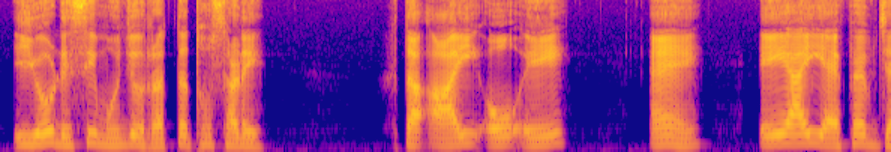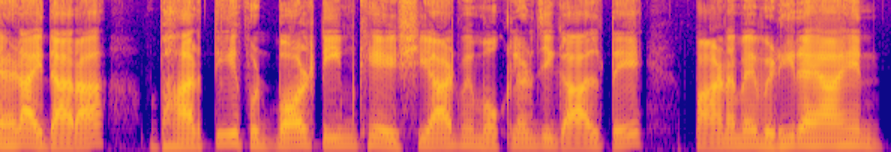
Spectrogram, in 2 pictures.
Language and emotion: Sindhi, angry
